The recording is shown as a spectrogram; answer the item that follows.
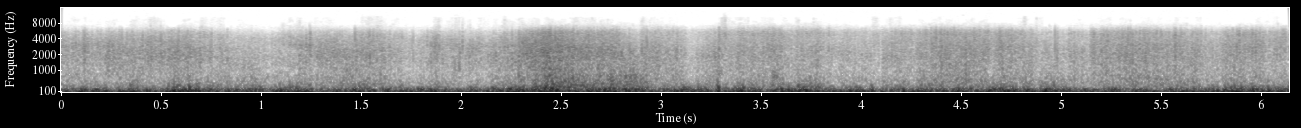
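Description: Wind buffeting the microphone: a steady low rumble, with a stronger gust about two and a half seconds in.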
